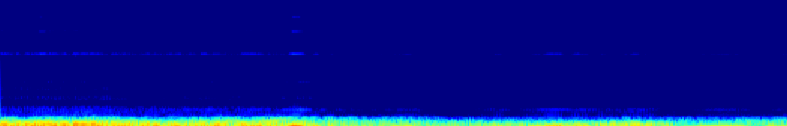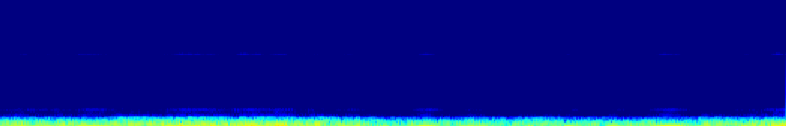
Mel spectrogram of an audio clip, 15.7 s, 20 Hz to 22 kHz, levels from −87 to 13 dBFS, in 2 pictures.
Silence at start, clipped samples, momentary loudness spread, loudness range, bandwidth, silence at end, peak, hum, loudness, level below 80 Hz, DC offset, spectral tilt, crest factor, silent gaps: 0 s; under 0.1%; 21 LU; 16 LU; 0.5 kHz; 0 s; -8 dBFS; none; -32 LUFS; -28 dBFS; under 0.1%; -11 dB/octave; 18 dB; none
